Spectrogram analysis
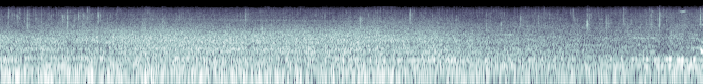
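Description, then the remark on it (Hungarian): Steady, heavy rain pelts a window in a dense, continuous hiss, water running down the glass, with scattered sharper drop taps standing out against the constant wash. No voices are heard. “Csapkod rendesen, a csoda vigye el az ablakon is, mi folyik a víz.”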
